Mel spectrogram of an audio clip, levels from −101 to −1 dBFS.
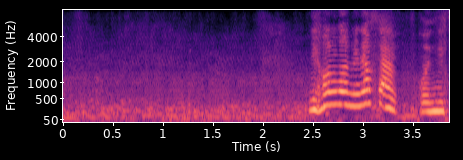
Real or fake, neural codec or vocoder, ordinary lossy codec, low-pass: fake; codec, 16 kHz, 2 kbps, FreqCodec, smaller model; none; none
